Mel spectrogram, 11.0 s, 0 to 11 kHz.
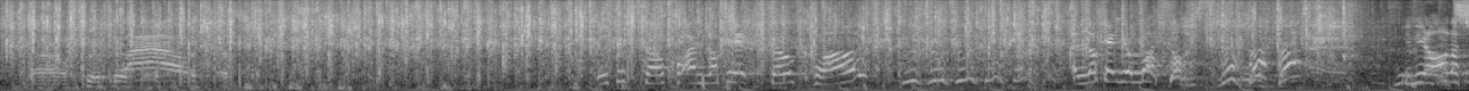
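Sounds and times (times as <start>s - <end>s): ice rattling in cocktail shaker: 0.0s - 10.4s.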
